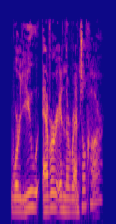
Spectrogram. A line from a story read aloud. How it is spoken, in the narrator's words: Alex asked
